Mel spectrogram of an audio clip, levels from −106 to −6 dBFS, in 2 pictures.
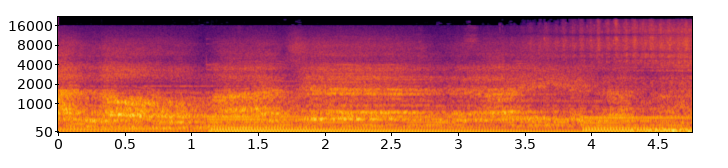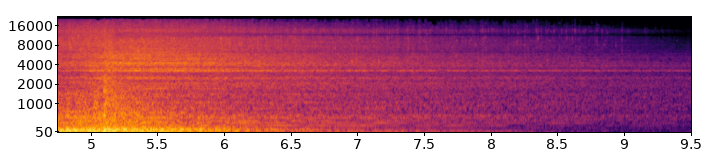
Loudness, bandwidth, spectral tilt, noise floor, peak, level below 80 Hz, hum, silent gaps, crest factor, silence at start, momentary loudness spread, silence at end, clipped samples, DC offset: -21 LUFS; over 20 kHz; -4.5 dB/octave; -56 dBFS; -4 dBFS; -30 dBFS; none; none; 20 dB; 0 s; 17 LU; 1.7 s; under 0.1%; under 0.1%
